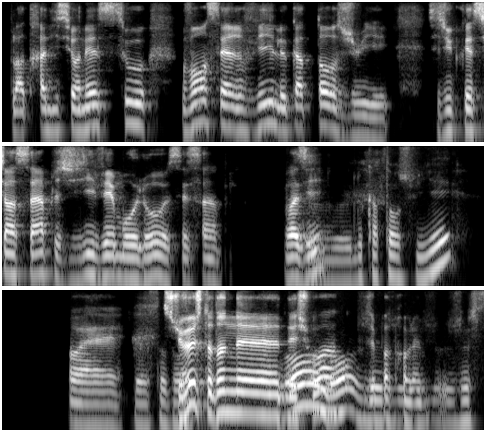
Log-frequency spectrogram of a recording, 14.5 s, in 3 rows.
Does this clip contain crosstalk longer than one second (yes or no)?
yes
